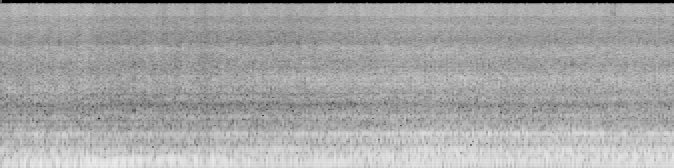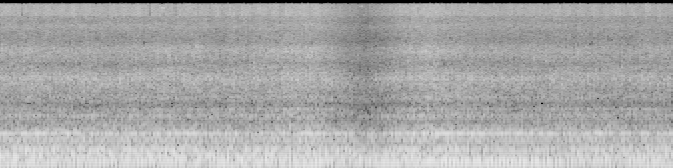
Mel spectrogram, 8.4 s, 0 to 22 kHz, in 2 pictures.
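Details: Race car with 351W V8 and transbrake, transmission newly working but only about nine quarts of fluid, not yet topped off, so driven gently without building boost; heavy V8 idle with throttle blips whose rev build hesitates slightly, a stumble under throttle.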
